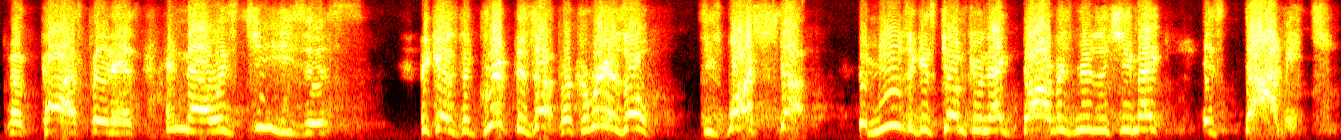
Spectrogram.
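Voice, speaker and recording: A man hosting a show, delivering a loud, profane, mocking commentary rant. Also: extremely high pitch, moderate pace, lo-fi sound, a little hiss or hum. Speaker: show host.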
